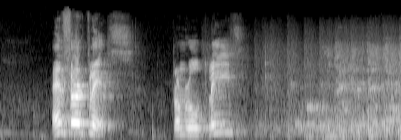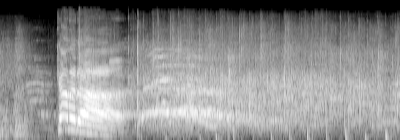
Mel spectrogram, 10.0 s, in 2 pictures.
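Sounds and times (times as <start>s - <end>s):
speech: 0.7s - 1.6s, 2.2s - 3.0s, 5.7s - 6.8s
round of applause: 5.9s - 10.0s
person cheering and whooping: 6.6s - 10.0s.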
